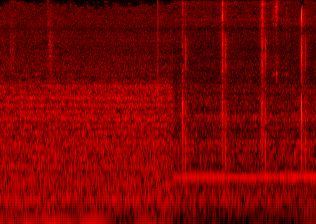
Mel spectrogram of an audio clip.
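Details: Chinese diesel air heater, previously faulty, bench tested: sharp regular ticks, two to three a second, over a steady fan hum; pump clicking normally.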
